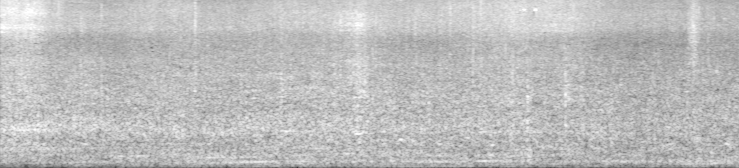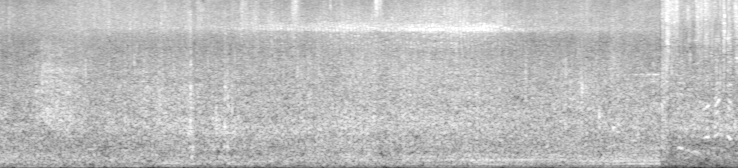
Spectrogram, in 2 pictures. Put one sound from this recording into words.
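Car traffic drives past on a wet street.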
